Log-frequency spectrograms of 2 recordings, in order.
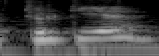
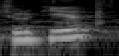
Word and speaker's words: Türkiye: One was Turkey, or Türkiye, forgive me. I think that's how we say it properly now in English, Türkiye.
